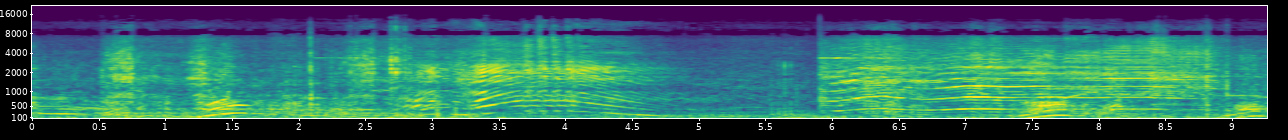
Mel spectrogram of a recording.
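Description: Motorcycle engines rumble and rev nearby.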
